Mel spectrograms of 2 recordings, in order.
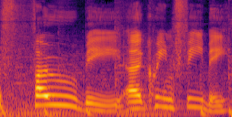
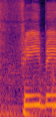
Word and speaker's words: Phoebe: Queen Phoebe. Was that pronounced Phoebe or Phoebe? I'm pretty sure it's Phoebe. I think Phoebe's one of those ones where it's not spelt the way you think it would be.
